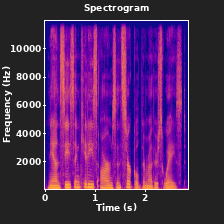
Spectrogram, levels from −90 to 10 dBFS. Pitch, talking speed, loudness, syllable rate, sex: 170 Hz, 170 wpm, -16 LUFS, 4.7 syllables/s, female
